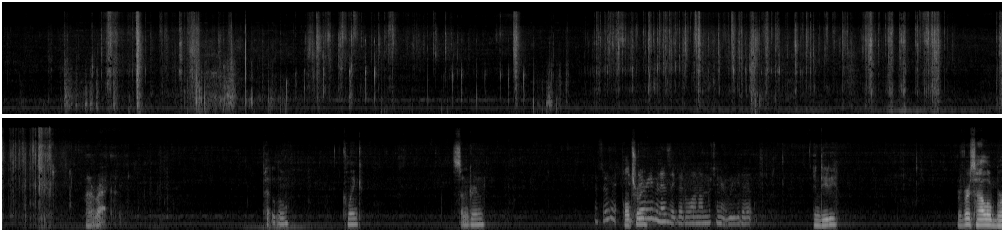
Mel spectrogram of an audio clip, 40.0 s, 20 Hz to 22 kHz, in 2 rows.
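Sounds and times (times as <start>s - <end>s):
foil wrapper tearing and crinkling: 1.8s - 4.3s, 5.4s - 19.1s, 19.8s - 21.2s.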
